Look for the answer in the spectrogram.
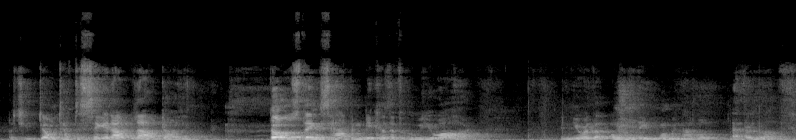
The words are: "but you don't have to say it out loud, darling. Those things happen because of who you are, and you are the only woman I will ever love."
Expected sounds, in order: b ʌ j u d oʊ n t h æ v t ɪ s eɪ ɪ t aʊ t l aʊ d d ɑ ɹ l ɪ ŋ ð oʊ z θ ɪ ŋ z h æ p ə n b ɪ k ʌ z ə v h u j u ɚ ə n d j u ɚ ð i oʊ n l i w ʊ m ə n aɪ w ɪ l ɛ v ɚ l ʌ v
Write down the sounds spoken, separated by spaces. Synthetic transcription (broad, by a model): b ʌ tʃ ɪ d oʊ n t h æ f t ɪ s eɪ ɪ t aʊ t l aʊ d d ɑ ɹ l ɪ ŋ ð oʊ z θ ɪ ŋ z h æ p ə n b ɪ k ʌ z ə v h u j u ɚ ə n j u ɚ ð i oʊ n l i w ʊ m ə n aɪ w ɪ l ɛ v ɚ l ʌ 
